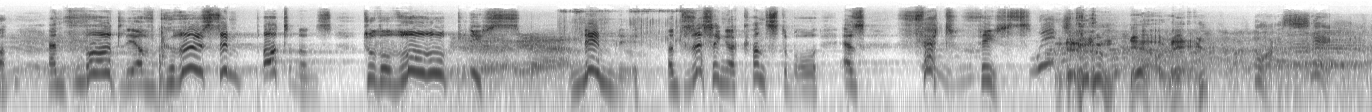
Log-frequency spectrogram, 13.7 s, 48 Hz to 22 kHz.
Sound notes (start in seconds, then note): 11.3 clears throat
